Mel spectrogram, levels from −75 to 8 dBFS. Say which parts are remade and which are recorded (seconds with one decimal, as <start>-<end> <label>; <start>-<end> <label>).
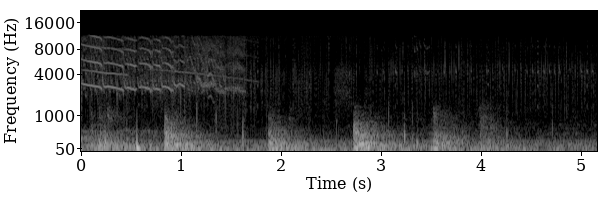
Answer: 0.0-0.4 recorded; 0.4-3.5 remade; 3.5-5.2 recorded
